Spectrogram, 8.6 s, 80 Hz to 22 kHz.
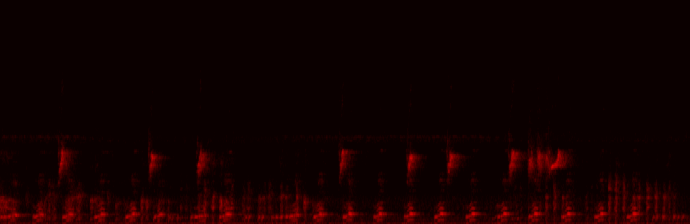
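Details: White-breasted waterhen decoy used for trapping in Sóc Trăng, Vietnam, on 2 February 2021. Dense, rapid series of harsh, repeated croaking notes overlapping throughout, about two or three a second, with faint steady hiss behind.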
